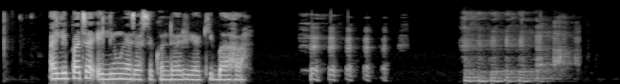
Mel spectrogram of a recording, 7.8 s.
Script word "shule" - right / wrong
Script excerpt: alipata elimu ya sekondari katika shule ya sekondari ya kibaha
wrong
